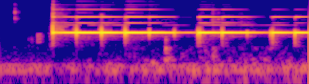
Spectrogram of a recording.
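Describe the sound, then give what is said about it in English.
A phone rings with a bright, bell-like chime after being pinged from a watch so it can be found. The clear metallic tone pulses quickly and keeps going, loud and on its own. “Every morning it starts with the bells. That is the sound of my mom looking for her phone.”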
